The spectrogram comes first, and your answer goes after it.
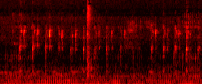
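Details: Domestic cat purring in a bathroom, a steady low throbbing rumble that runs unbroken through the whole stretch, with faint small clicks and drips above it.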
